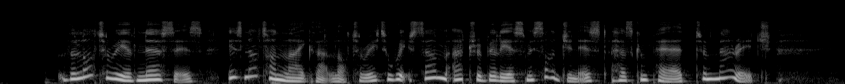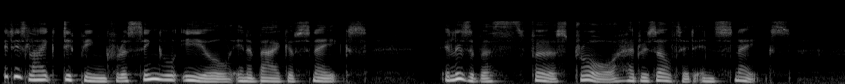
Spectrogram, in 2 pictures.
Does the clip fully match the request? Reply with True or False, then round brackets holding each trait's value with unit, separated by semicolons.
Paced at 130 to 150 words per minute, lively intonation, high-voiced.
False (135 wpm; 7.2 semitones; 170 Hz)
